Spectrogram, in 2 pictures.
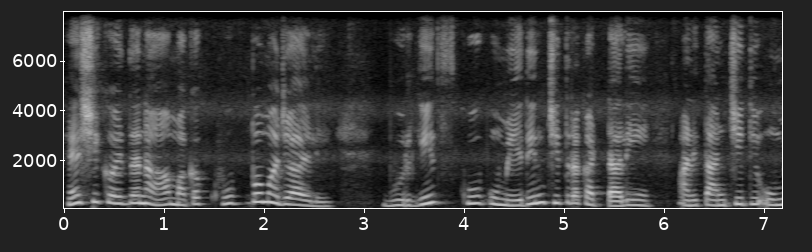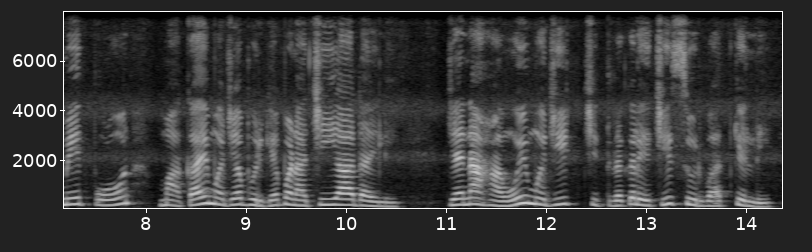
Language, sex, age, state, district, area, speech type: Goan Konkani, female, 30-45, Goa, Salcete, rural, spontaneous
